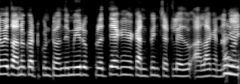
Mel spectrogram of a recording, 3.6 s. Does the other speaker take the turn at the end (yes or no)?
yes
